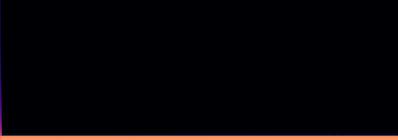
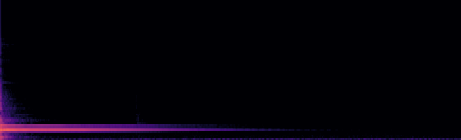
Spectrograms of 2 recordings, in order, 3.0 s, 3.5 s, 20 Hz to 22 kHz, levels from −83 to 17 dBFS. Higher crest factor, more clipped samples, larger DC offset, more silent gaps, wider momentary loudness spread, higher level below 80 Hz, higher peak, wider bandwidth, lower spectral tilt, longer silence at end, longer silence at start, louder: second, 8 dB vs 26 dB; neither; neither; neither; second, 0 LU vs 23 LU; second, under -90 dBFS vs -80 dBFS; first, 0 dBFS vs -8 dBFS; second, 0.6 kHz vs 7.2 kHz; first, -5.5 dB/octave vs -2.5 dB/octave; second, 0 s vs 2.2 s; about the same, 0 s vs 0 s; first, -9 LUFS vs -30 LUFS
